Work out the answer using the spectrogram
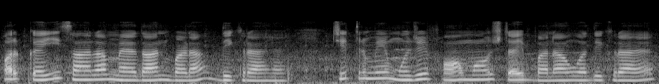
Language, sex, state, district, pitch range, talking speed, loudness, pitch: Hindi, female, Madhya Pradesh, Katni, 190-230 Hz, 175 wpm, -17 LUFS, 205 Hz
